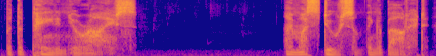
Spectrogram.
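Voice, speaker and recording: A man playing a kind, tormented vampire in an intimate roleplay audio drama, murmuring softly and breathily in formal, old-fashioned phrasing. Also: sits low, normal speed, creaky, breathy edge, no room sound, full character voice. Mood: tender, worried. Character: kind, tormented male vampire, tender and protective lover.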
